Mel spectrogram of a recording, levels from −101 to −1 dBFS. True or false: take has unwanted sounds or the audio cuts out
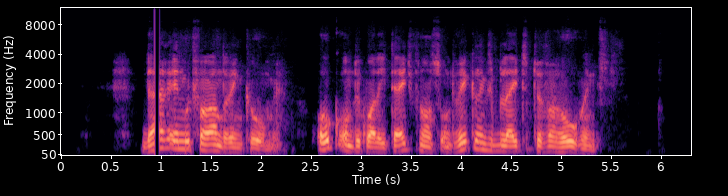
true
